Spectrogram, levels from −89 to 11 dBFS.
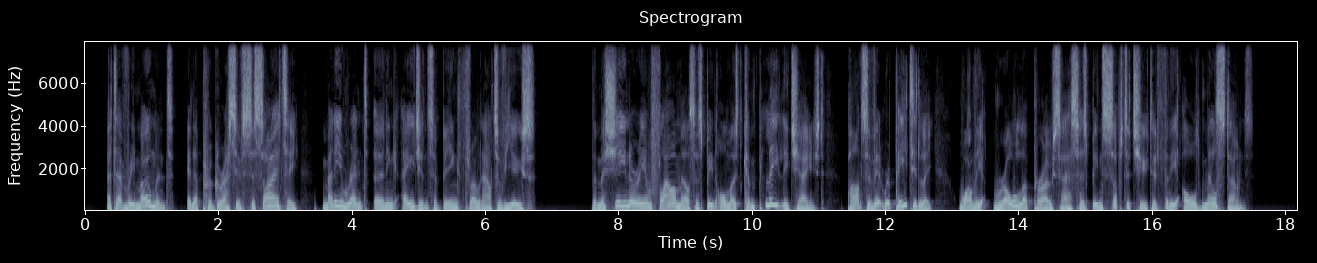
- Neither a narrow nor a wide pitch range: No, wide, 5.9 semitones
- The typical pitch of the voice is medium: Yes, medium, 155 Hz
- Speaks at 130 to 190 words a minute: Yes, average, 140 wpm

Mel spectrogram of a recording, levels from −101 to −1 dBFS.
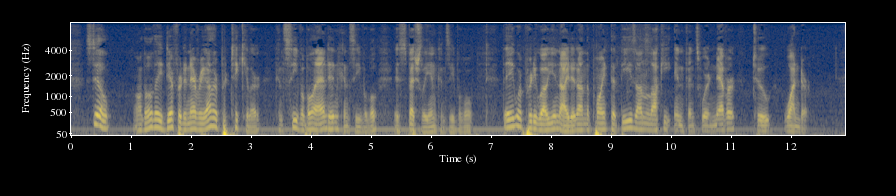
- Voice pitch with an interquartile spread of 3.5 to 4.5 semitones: No, average, 4.9 semitones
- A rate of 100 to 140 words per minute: Yes, slow, 135 wpm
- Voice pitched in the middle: No, low, 120 Hz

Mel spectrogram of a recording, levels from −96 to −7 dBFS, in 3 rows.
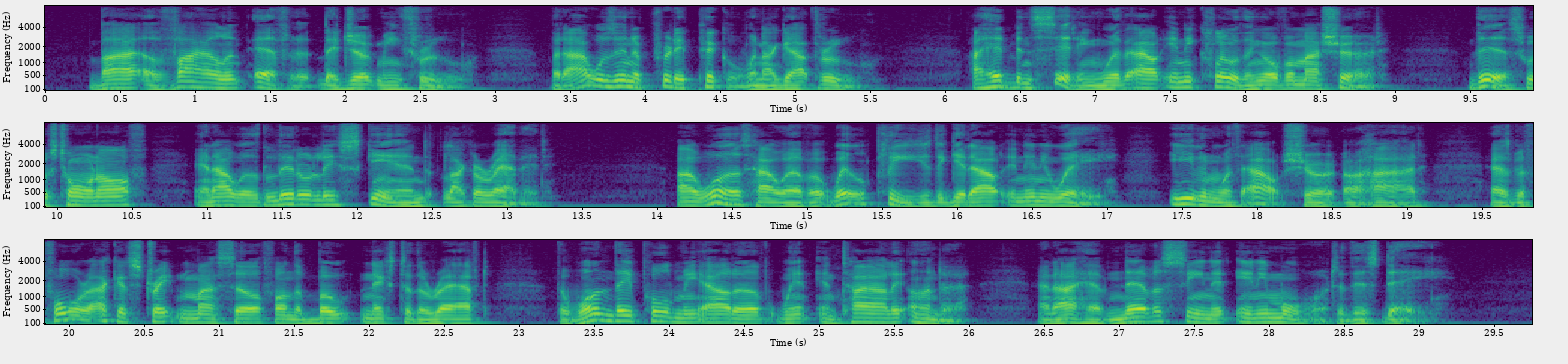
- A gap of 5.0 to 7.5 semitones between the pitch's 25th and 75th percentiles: No, average, 4.3 semitones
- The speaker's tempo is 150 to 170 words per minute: No, average, 185 wpm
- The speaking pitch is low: Yes, low, 105 Hz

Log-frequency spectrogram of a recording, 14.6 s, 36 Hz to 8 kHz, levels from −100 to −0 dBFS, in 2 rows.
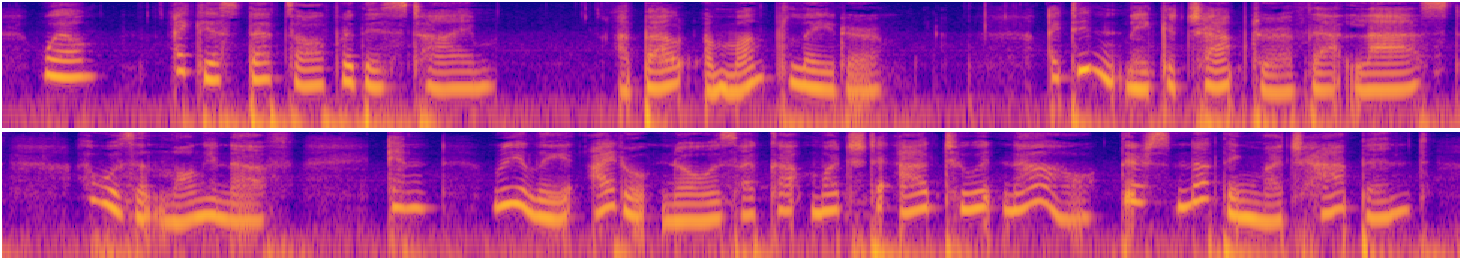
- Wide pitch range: Yes, wide, 7.2 semitones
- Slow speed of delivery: No, average, 175 wpm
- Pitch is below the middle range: No, high, 230 Hz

